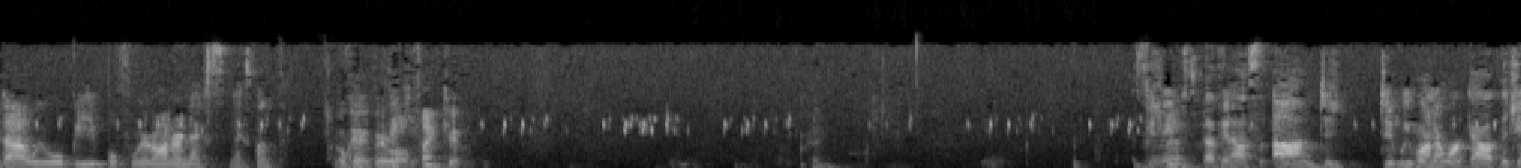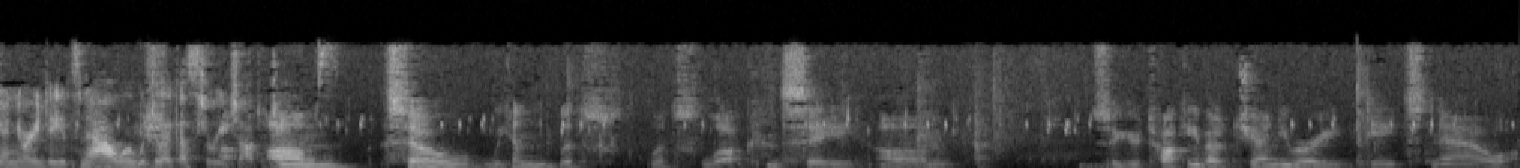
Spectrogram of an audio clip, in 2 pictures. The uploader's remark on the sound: Audio of hearing held in the Yellow Corp. bankruptcy proceedings pending in Delaware. This is the official court audio, sorry about the sound quality.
